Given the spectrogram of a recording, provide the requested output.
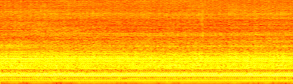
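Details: New Rocket Espresso Stone espresso machine, just unpacked, boiler filling with water: constant low, even vibration-pump buzz, described as a bit louder but normal, no rattle or surging; healthy pump.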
